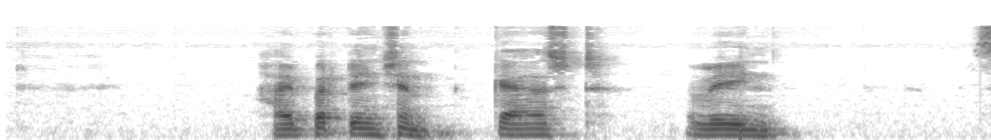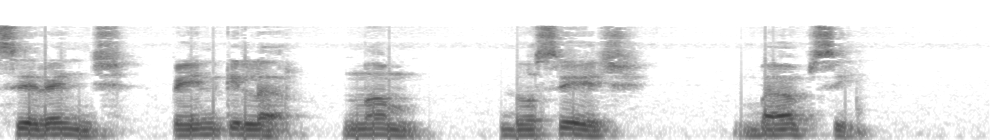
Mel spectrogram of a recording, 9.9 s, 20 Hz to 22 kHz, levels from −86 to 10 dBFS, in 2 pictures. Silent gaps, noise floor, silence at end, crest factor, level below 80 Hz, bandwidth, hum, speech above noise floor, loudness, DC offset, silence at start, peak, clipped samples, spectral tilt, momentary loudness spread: none; -69 dBFS; 0.6 s; 18 dB; -54 dBFS; 11.5 kHz; none; 45 dB; -24 LUFS; under 0.1%; 1.3 s; -8 dBFS; under 0.1%; -4 dB/octave; 13 LU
